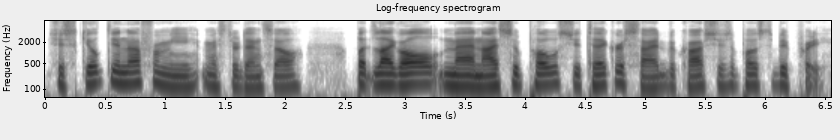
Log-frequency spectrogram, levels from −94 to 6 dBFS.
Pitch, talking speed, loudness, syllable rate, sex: 125 Hz, 230 wpm, -20 LUFS, 5.8 syllables/s, male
